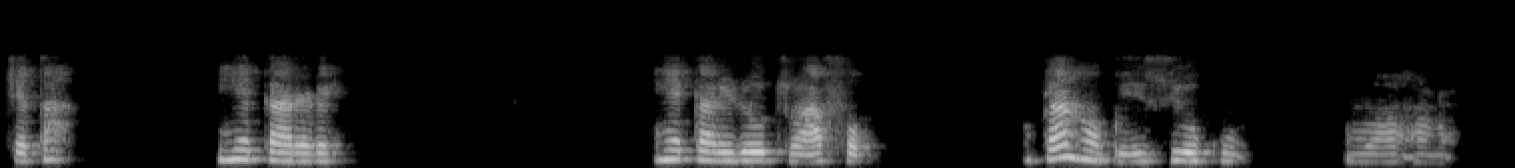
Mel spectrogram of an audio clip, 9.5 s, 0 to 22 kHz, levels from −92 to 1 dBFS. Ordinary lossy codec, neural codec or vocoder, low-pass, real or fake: Opus, 24 kbps; none; 5.4 kHz; real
